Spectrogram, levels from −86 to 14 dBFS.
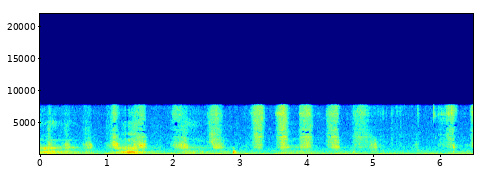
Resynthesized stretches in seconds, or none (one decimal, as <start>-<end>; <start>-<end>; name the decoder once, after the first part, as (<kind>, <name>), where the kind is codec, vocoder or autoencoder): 0.0-1.5 (vocoder, BigVGAN v2); 3.1-4.9; 5.5-6.5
